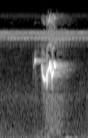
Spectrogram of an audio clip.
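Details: A young bulbul during a bird-luring and trapping session gives a single short chirpy call with a bright, warbled twist in the middle, over a steady high-pitched whine that runs throughout.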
